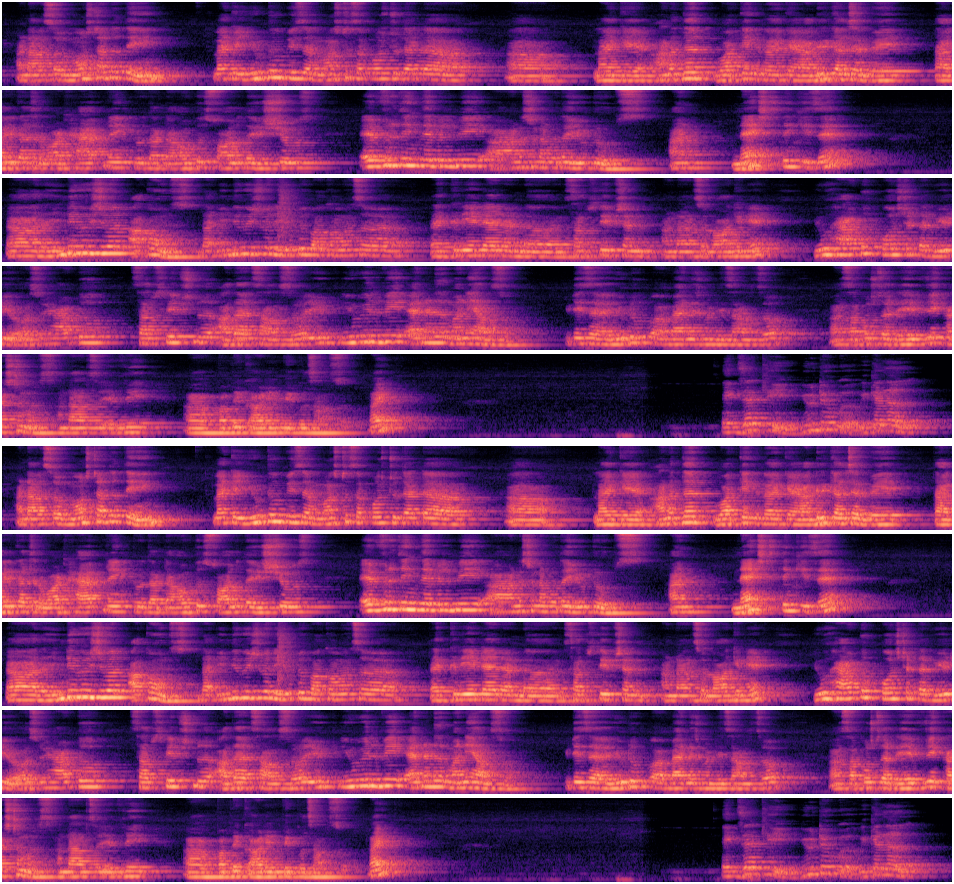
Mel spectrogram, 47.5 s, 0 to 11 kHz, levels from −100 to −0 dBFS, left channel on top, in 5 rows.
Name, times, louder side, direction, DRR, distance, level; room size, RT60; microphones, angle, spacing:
voice 1, 0.1-1.6 2.1-4.7 5.0-5.6 5.9-9.0 9.3-12.6 13.1-15.9 16.2-18.0 19.0-26.7 27.1-29.6 29.8-33.7 34.1-36.4 36.8-39.5 39.8-42.0, right 3 dB, 50° right, 3 dB, 0.3 m, -23 dB
voice 2, 45.2-47.1, right 1 dB, 25° right, -3 dB, 1.0 m, -30 dB
3.9 x 2.9 x 3.4 m, 0.93 s
head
